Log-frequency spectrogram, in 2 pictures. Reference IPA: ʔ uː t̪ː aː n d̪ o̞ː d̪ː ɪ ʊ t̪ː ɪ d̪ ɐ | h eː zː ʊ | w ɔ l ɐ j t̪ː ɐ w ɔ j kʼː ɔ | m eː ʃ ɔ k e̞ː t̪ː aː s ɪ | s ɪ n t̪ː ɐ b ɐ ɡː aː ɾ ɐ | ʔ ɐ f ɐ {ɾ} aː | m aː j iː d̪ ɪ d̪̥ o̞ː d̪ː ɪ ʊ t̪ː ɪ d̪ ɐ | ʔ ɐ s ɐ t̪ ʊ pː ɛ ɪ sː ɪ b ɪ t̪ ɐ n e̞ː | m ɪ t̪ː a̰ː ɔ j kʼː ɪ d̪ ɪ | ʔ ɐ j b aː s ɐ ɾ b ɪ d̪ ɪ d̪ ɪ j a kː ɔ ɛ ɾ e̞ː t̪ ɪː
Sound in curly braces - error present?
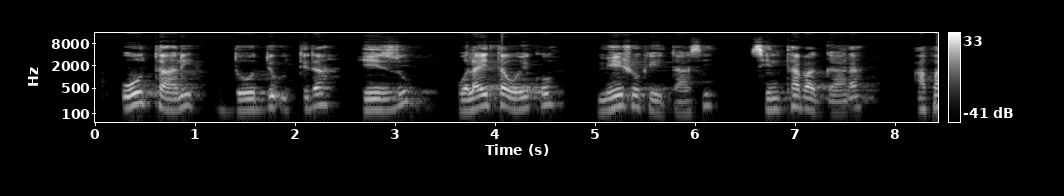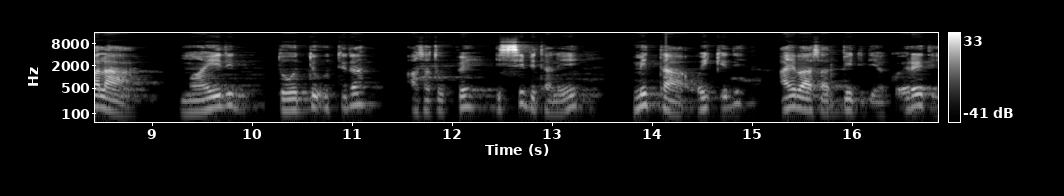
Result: yes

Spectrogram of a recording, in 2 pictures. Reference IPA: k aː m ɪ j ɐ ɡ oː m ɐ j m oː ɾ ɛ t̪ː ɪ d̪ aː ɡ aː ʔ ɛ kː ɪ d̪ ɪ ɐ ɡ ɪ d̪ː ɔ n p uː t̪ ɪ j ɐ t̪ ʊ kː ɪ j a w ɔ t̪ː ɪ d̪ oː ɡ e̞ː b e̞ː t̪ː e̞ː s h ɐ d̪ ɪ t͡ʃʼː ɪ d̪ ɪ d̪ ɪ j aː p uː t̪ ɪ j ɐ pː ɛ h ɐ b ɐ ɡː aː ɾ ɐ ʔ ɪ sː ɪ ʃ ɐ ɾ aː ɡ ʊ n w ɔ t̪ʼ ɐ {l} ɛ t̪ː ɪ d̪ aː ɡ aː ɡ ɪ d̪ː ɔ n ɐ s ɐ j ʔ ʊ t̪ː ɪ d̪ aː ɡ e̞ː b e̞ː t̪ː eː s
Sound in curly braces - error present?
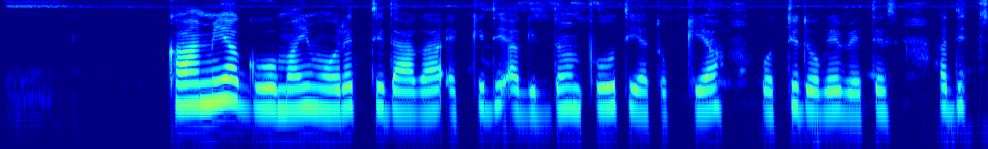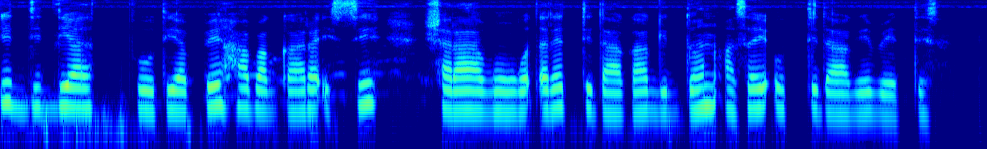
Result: yes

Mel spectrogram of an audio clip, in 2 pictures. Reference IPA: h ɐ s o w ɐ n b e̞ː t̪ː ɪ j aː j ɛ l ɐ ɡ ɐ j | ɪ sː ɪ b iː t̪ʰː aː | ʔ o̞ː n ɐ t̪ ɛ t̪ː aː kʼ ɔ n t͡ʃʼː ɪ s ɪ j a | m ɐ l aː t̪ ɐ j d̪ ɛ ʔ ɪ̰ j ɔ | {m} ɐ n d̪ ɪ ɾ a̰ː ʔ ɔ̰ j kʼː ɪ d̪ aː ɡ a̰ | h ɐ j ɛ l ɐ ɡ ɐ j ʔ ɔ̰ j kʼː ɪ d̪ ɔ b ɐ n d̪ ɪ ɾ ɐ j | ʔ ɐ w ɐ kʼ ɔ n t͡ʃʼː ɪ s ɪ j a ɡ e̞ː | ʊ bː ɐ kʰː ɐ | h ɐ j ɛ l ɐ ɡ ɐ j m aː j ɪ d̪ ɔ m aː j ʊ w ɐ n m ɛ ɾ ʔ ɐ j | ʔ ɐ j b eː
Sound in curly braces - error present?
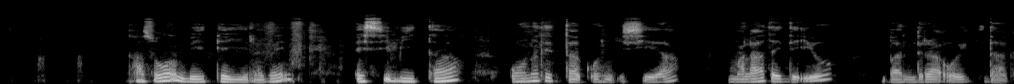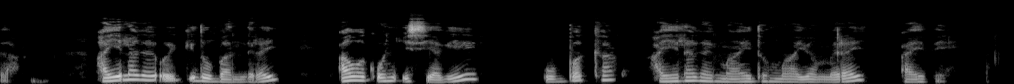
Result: yes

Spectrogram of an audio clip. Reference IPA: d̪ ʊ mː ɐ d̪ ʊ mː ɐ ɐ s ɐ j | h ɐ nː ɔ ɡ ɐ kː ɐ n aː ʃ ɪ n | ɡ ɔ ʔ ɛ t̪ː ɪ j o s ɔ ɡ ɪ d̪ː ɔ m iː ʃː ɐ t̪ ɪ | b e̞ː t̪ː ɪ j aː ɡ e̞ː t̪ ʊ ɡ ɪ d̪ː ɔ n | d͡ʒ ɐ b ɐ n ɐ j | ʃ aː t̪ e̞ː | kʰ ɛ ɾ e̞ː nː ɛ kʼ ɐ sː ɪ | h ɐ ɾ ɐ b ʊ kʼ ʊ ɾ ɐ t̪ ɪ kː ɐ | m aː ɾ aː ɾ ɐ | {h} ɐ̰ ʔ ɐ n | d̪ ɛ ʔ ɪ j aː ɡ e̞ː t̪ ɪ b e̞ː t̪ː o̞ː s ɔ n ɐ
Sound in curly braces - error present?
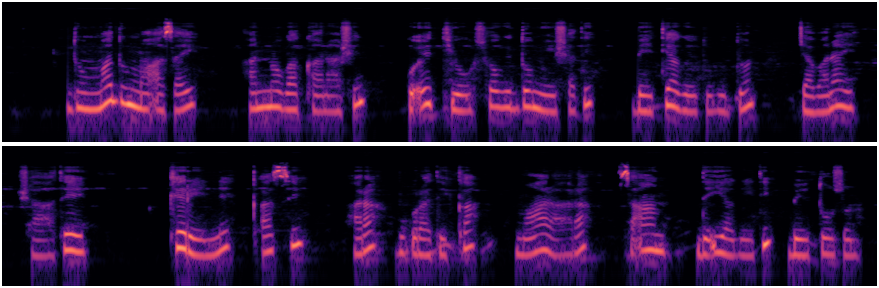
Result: yes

